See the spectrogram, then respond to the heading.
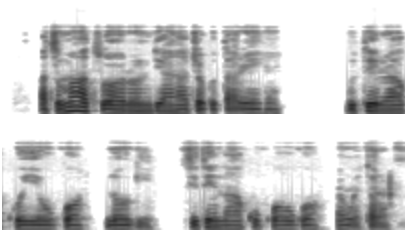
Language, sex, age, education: Igbo, male, 15-29, tertiary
